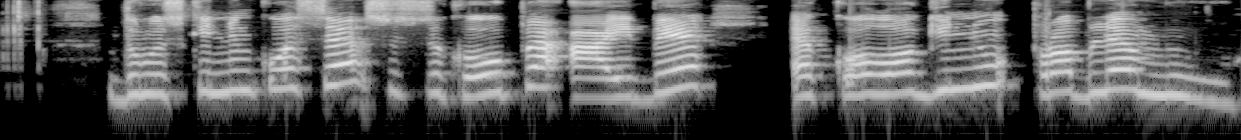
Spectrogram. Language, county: Lithuanian, Panevėžys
